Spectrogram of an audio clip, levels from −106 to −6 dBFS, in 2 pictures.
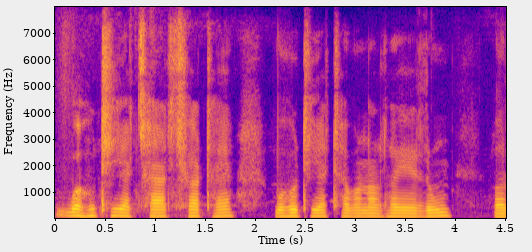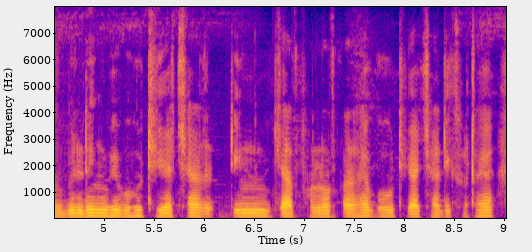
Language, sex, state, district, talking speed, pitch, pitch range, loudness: Hindi, male, Chhattisgarh, Balrampur, 185 wpm, 110 Hz, 110-115 Hz, -20 LUFS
